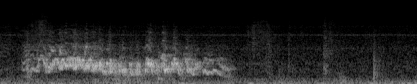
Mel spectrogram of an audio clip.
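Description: Sliding chalkboard panels being pushed up in their frame: a rubbing, rumbling slide of about two seconds, followed by a couple of faint knocks.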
